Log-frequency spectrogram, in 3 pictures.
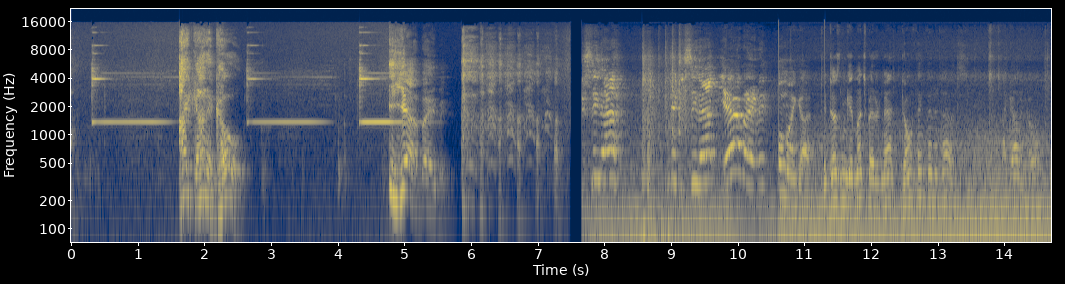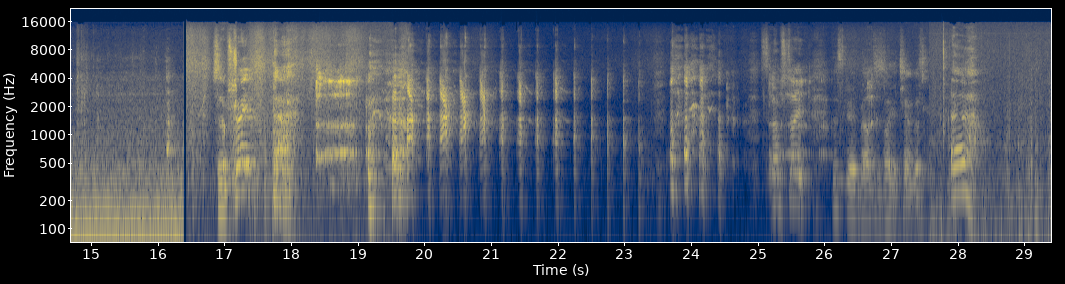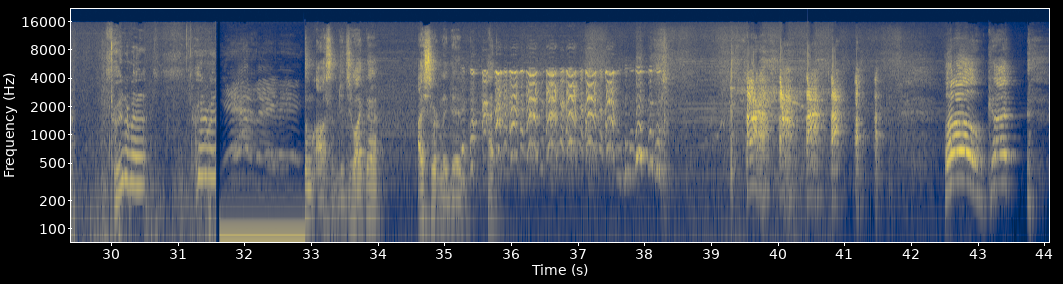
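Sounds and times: person chuckling: 0:05.8 - 0:07.4, 0:17.8 - 0:26.1
man laughing hard: 0:05.8 - 0:07.5, 0:19.0 - 0:26.1, 0:35.2 - 0:38.4, 0:39.4 - 0:41.7.

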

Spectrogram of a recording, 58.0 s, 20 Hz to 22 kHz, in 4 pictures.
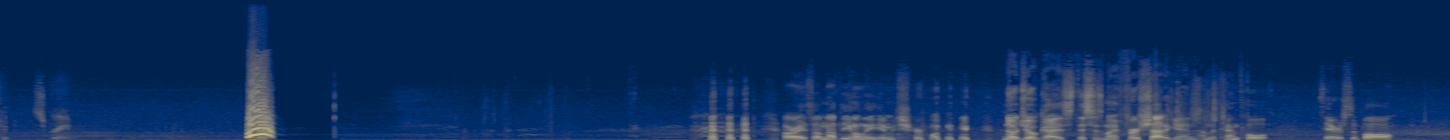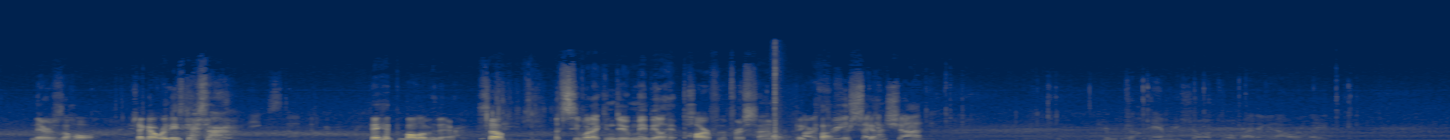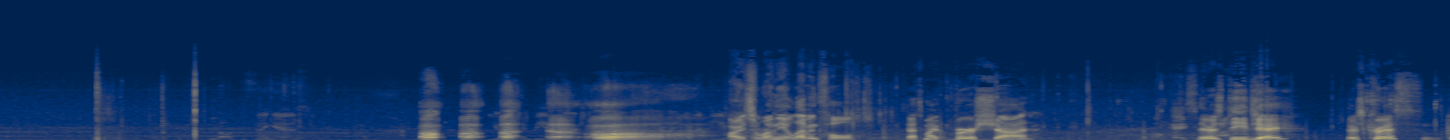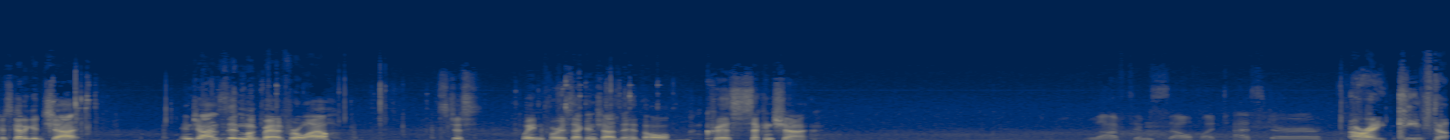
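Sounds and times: person yelping: 0:02.5 - 0:02.8, 0:33.3 - 0:36.1
golf putter striking ball: 0:22.2 - 0:22.6.

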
